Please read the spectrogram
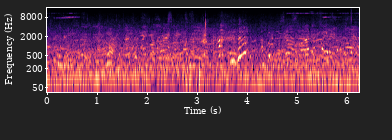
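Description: Crowd of onlookers talking over one another on a city street, with a low vehicle engine rumble that grows stronger near the end.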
